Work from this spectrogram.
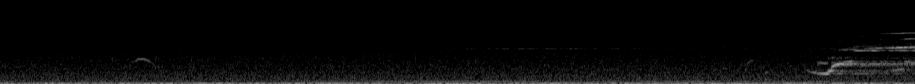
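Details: Distant elk by a lake: a faint, long high whistle holds steady late in the clip, then a short rising squeal with overtones, over steady low rumbling background noise.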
